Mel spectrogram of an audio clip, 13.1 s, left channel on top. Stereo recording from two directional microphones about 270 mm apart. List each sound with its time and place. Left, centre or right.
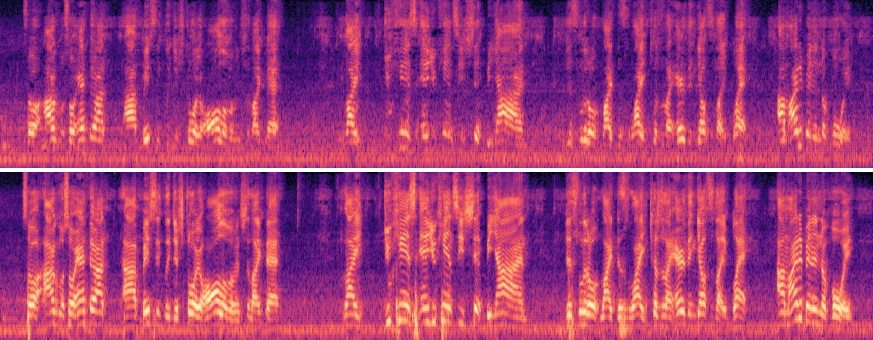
0.4 s speech: right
